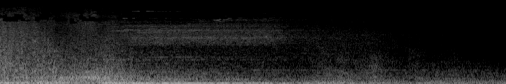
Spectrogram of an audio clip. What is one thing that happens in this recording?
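A triumphant fanfare swells loudly and then fades away.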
